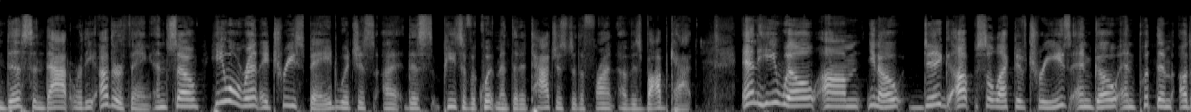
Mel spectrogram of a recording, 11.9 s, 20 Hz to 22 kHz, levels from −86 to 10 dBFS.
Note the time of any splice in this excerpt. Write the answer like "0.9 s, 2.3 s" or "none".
2.1 s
